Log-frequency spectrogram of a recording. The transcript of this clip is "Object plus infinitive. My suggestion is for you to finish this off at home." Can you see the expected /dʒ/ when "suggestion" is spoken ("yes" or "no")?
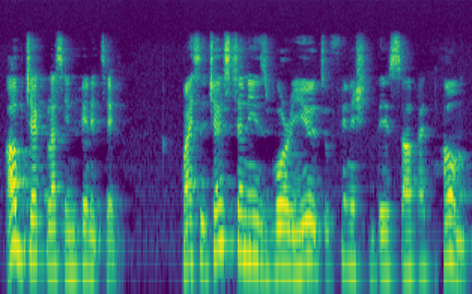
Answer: yes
